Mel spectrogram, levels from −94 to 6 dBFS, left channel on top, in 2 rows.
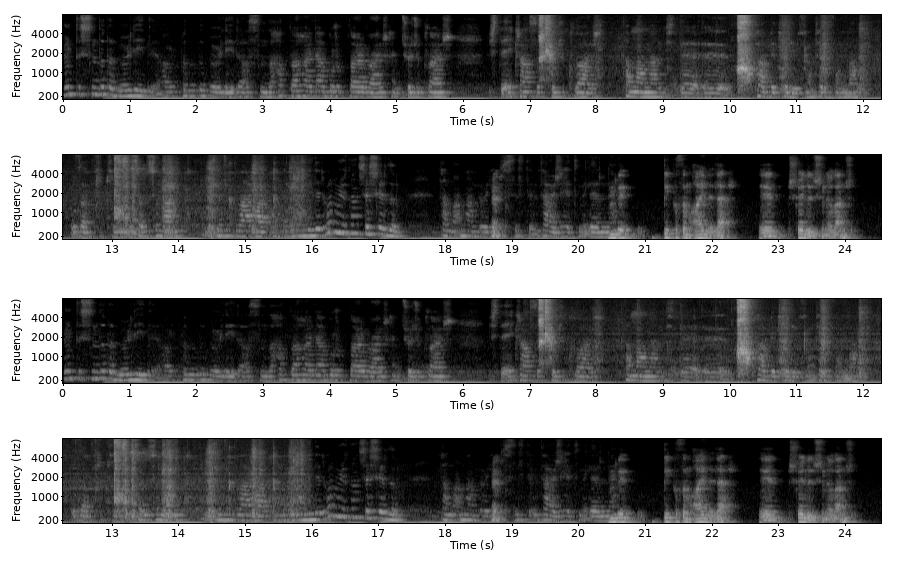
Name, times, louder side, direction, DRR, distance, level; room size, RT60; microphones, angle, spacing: voice 1, 0.0-8.1 8.4-10.1 10.4-17.4 17.9-20.6, left 2 dB, 80° left, 0.8 m, -47 dB
sound 1, 0.6-20.0, right 1 dB, 85° right, 0.6 m, -43 dB
sound 2, 6.9-16.0, right 3 dB, 30° right, 0.6 m, -38 dB
voice 2, 20.4-20.8 21.3-22.3 22.7-24.1, left 1 dB, 15° left, 0.3 m, -37 dB
3.3 x 2.1 x 2.7 m
head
